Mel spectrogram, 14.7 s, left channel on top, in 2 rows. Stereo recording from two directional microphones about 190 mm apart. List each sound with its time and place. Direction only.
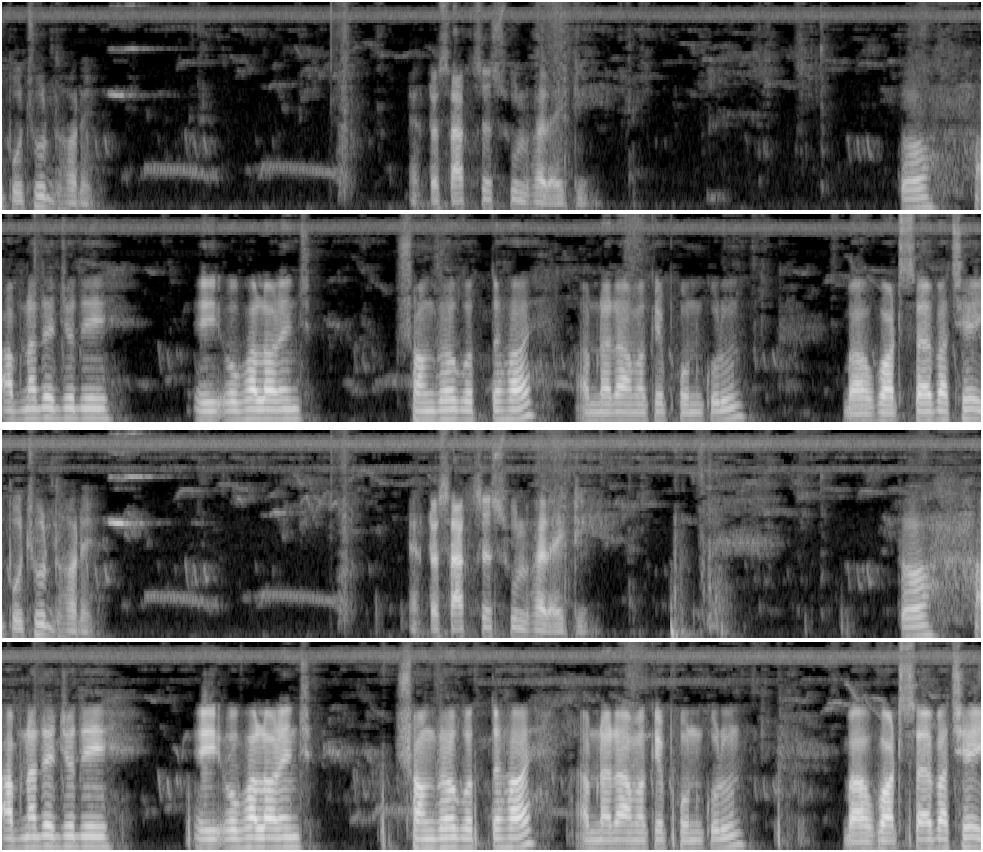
0.0 s speech: 5° left (ahead or behind)
2.5 s a sound: centre (ahead or behind)
4.0 s speech: 10° left (ahead or behind)
7.0 s speech: 15° left (ahead or behind)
